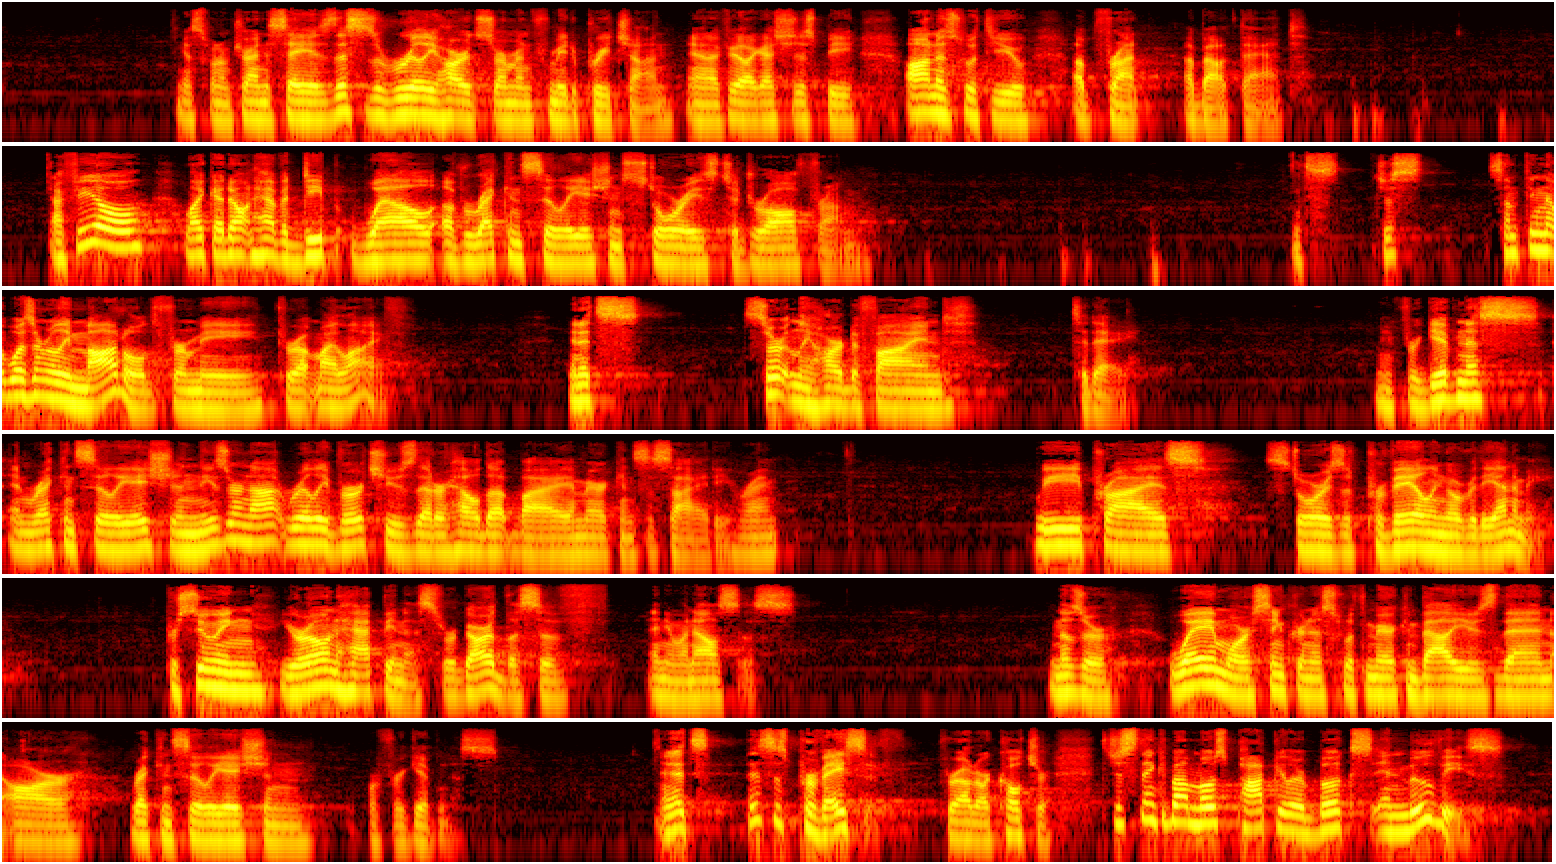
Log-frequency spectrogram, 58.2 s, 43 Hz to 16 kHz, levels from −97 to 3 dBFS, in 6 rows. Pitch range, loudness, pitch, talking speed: 100-140 Hz, -22 LUFS, 115 Hz, 135 wpm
